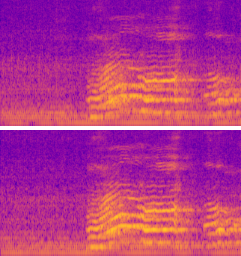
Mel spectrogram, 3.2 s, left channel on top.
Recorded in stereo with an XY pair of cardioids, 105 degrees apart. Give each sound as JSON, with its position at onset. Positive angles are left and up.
{"t": 1.1, "sound": "crying", "azimuth_deg": -35, "distance_m": 10.0}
